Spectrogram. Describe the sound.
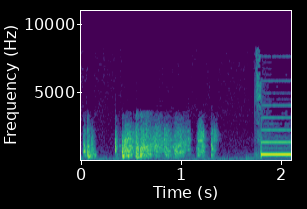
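Garbled, broken voice fragments on a telephone line cut off as the call drops, giving way abruptly to a steady, loud electronic tone that holds to the end.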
